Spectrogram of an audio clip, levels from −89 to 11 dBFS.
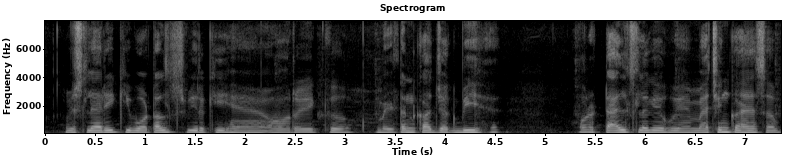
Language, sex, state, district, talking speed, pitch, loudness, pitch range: Hindi, male, Bihar, East Champaran, 180 wpm, 140 Hz, -33 LUFS, 135-150 Hz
